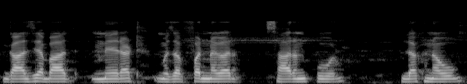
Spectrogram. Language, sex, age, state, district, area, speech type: Urdu, male, 18-30, Uttar Pradesh, Ghaziabad, urban, spontaneous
